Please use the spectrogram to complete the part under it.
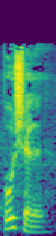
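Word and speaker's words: Püschel: Sí, Pusha, dice, se escribe Puschel. Tú que hablas alemán, ¿cómo se pronuncia? – Sería Puschel. – Puschel, va.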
